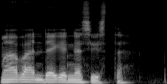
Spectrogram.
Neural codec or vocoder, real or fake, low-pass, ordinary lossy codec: none; real; none; none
